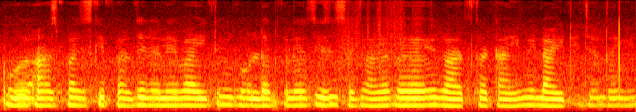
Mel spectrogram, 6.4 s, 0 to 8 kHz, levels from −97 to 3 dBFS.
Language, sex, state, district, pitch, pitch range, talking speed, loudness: Hindi, female, Chhattisgarh, Bastar, 190 Hz, 180-195 Hz, 200 wpm, -20 LUFS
